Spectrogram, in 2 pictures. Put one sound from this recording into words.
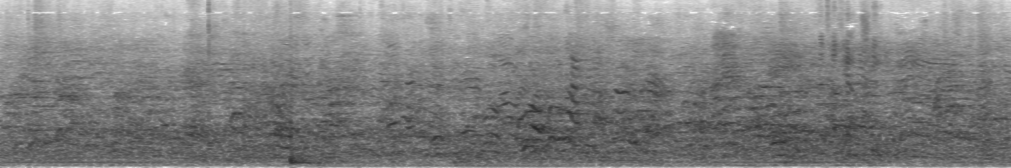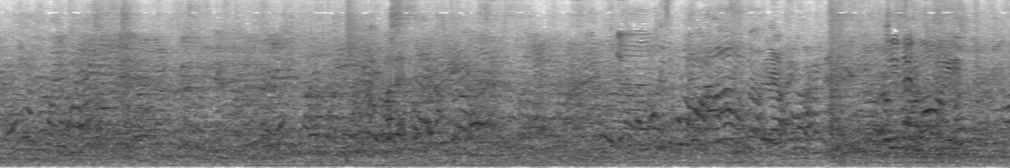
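A crowd of children and adults chatters loudly in a large echoing hall.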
